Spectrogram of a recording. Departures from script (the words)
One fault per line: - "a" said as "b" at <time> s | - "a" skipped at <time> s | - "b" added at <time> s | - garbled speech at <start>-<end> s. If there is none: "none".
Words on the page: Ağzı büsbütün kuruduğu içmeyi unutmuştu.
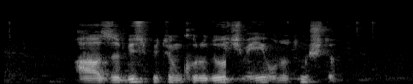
none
